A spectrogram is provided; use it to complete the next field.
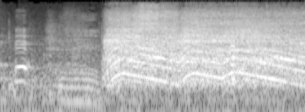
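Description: A chainsaw roars to life after a quiet moment, loud, its engine pitch climbing and dipping through a few quick revs as it keeps running to the end.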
